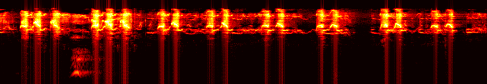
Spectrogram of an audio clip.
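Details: Fed by its mother, a young common myna keeps up a rhythm of short, scratchy, hissing begging bursts, roughly two each second, with one brief lower croak near the start.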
